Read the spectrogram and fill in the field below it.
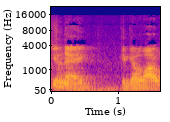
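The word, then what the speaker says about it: gune (γυνή): The Greek word that's used here is the word gune, G-U-N-E, pronounced gune.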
